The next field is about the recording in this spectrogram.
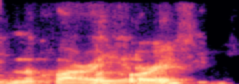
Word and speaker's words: Macquarie: In 2003, Rod completed a PhD at Macquarie. Am I saying that correctly? – Macquarie. – Yeah. Thank you.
